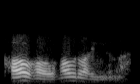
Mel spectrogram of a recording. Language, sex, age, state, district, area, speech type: Odia, male, 60+, Odisha, Dhenkanal, rural, conversation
